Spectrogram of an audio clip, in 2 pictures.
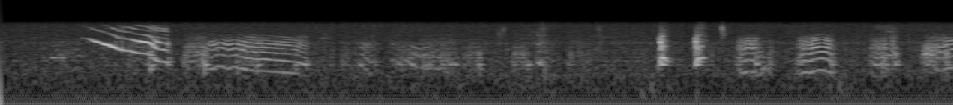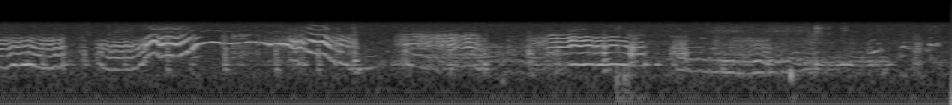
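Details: Kuvasz puppies whimpering and whining: a busy run of high, wavering, harmonic whines and short yelps, overlapping and rising and falling in pitch, with brief sharp clicks in between.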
